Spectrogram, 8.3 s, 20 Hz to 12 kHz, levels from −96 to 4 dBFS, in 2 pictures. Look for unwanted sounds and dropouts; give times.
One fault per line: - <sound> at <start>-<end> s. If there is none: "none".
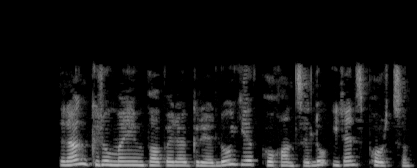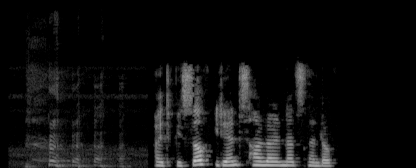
- laugh at 4.4-5.5 s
